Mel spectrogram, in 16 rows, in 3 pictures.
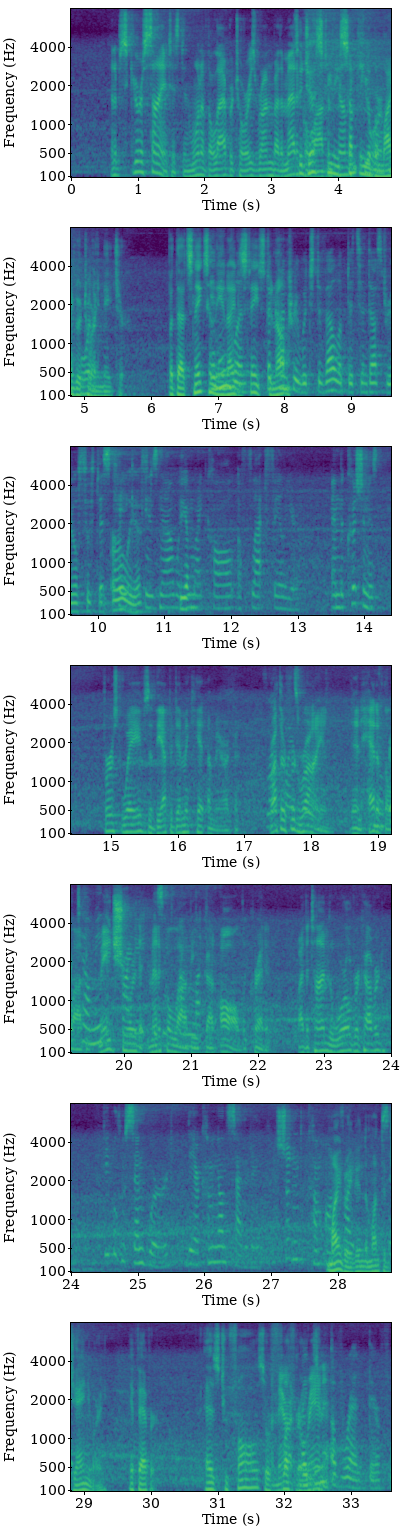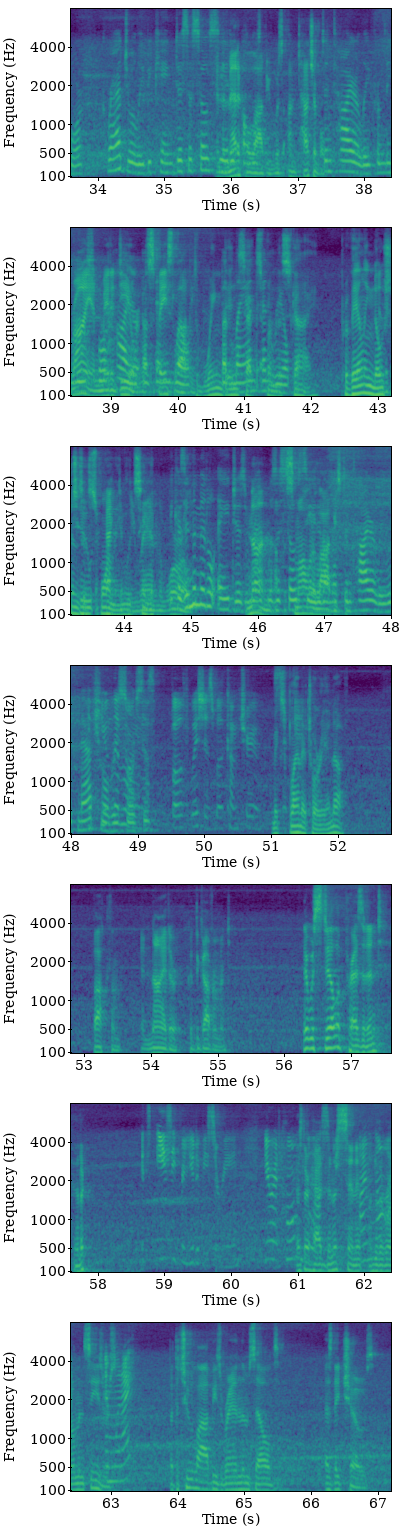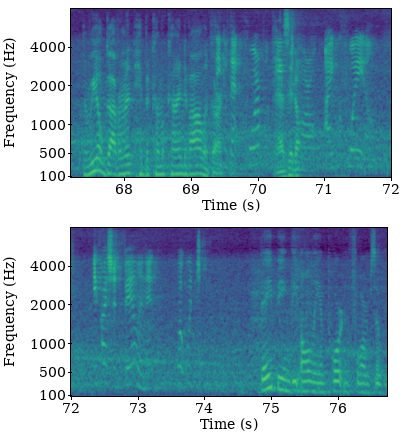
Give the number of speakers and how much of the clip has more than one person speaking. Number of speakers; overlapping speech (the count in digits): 4, about 35%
